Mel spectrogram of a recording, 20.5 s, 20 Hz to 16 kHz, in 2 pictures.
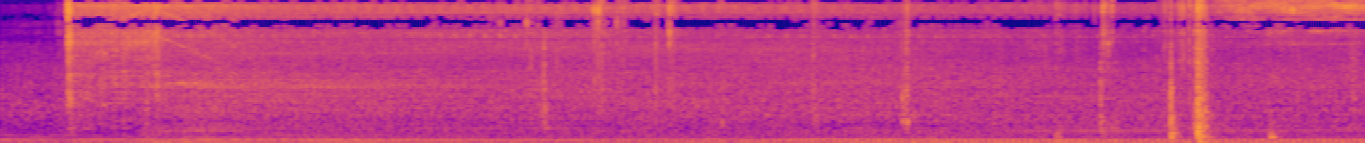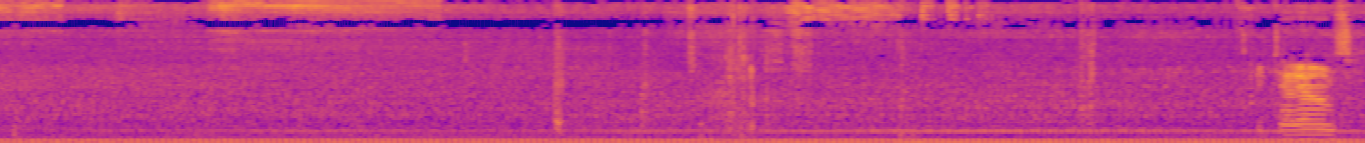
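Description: A 2022 two-door Ford Bronco Wildtrak 4WD with a 2.7L EcoBoost engine, started by remote start, settles into a steady mid-pitched idle that continues throughout, with a brief click near the middle and a voice talking over it.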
